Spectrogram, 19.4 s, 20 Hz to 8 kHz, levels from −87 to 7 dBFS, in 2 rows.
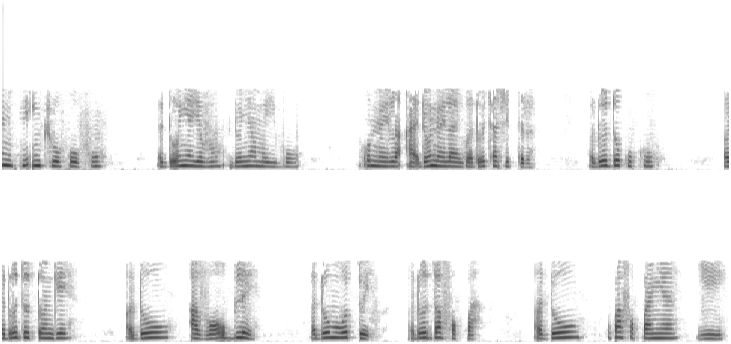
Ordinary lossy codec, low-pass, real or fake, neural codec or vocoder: AAC, 16 kbps; 7.2 kHz; fake; codec, 16 kHz, 4 kbps, X-Codec, HuBERT features, trained on LibriSpeech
